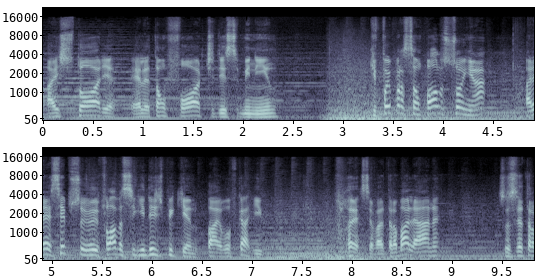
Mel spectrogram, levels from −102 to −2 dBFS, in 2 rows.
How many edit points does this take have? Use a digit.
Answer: 0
